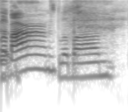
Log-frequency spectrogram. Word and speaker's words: Laban: Am I saying that right? – That's how I would say it. – Laban.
